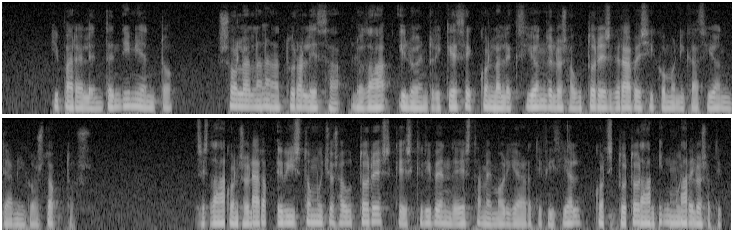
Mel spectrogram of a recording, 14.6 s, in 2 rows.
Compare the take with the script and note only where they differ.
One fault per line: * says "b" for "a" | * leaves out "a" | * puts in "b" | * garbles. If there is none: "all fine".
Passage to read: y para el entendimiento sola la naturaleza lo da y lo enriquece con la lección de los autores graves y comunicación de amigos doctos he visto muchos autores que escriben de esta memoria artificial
* puts in "la"
* garbles
* garbles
